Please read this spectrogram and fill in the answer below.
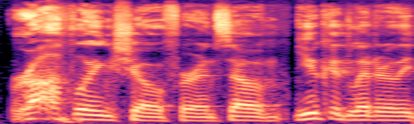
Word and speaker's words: Roethlingshoefer: But it's like all the mispronunciations of my name. So and and and then I finish it with Rothling Chauffeer.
